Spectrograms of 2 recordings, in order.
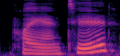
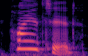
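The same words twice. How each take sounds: First: "Planted" slowly split into plant and ed; syllable-by-syllable "Planted"; parts separated. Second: "planted" joined quickly, high start and falling end; whole word "planted" in a high falling tune; blended new word. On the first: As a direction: say "Planted" in two parts, left hanging. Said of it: "substituting parts of a word". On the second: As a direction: slide "planted" together, pitched way up then dropping. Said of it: "making a new word". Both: Shown as a demonstration.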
